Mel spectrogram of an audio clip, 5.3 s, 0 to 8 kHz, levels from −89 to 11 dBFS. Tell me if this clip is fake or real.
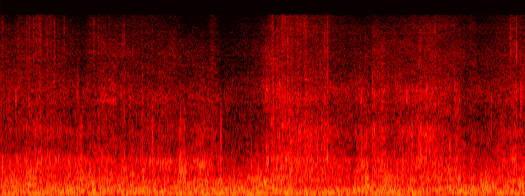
fake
